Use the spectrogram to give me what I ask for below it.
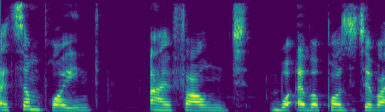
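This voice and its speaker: Music plays in the background as a woman speaks at a fairly slow pace. Her medium-pitched voice is shaky. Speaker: podcast co-host. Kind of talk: emotional personal talk about grief. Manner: shaky, emotional.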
